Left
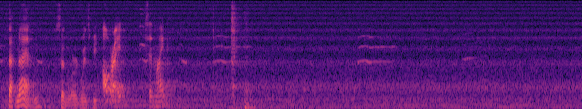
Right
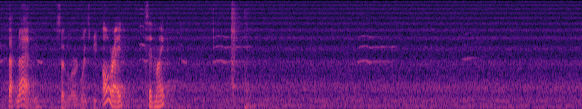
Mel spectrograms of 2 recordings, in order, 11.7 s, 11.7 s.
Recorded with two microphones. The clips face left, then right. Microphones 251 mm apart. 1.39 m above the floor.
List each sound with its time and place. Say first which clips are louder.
0.2 s a man speaking: left 2 dB; 15° left (ahead or behind), 0.6 m
2.0 s a woman speaking: right 7 dB; 50° right (ahead or behind), 0.6 m
4.2 s tearing paper: left 1 dB; 20° left (ahead or behind), 1.3 m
